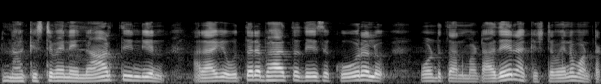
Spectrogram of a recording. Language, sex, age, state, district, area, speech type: Telugu, female, 45-60, Andhra Pradesh, Krishna, rural, spontaneous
